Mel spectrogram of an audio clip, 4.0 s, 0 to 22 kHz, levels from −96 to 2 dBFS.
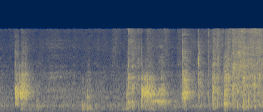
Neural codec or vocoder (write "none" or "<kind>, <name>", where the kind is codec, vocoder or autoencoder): none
